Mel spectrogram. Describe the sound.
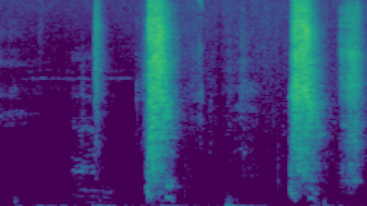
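A person sneezes in a couple of loud, sharp, noisy bursts, with a brief voiced sound before them.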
